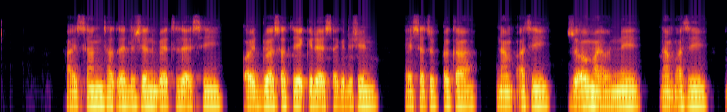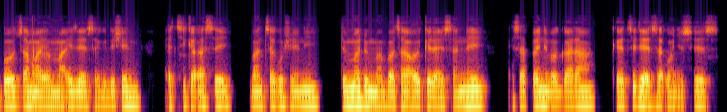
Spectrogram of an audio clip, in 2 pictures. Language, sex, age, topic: Gamo, male, 18-24, government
